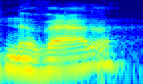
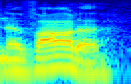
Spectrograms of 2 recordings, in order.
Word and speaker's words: Nevada: Most people pronounce it like I do with the hard A, Nevada. But you do get some folks pronounce it with the Spanish pronunciation, Nevada.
